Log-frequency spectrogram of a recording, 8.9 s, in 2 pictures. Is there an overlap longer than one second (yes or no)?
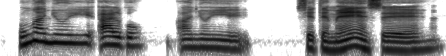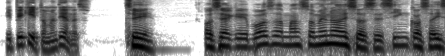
no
